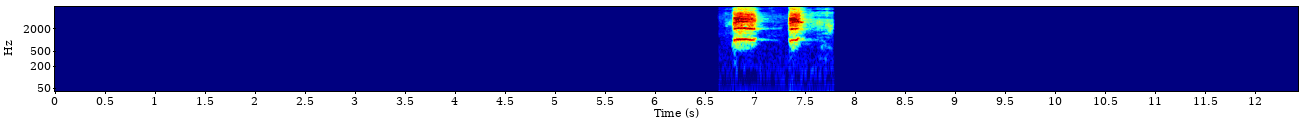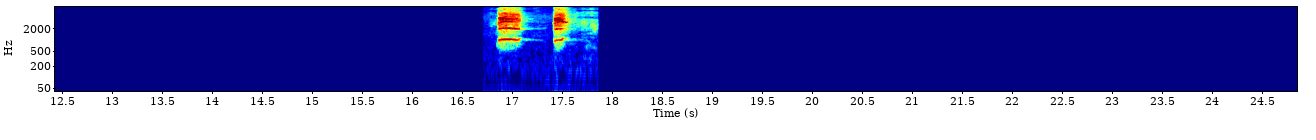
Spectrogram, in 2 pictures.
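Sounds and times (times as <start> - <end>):
pheasant squawking: 6.7 - 7.8, 16.8 - 17.9.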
